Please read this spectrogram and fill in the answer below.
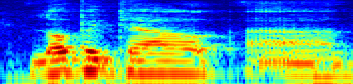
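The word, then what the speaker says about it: L'Hôpital: section 4.4 indeterminate forms and Obatala rule l'hopital the name has essence well we don't pronounce it just so you know we have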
